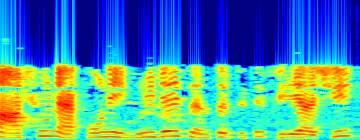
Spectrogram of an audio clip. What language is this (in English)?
Bangla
